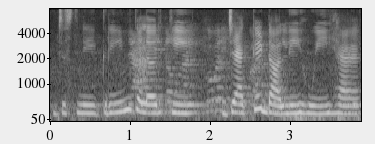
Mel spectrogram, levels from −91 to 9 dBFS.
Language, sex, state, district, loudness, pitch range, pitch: Hindi, female, Punjab, Fazilka, -16 LUFS, 220-240 Hz, 225 Hz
